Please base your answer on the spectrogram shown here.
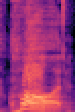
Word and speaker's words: Clyde: But you say his name is Claude. It Inconsistency is is Clyde. not something that I wouldn't have. Yeah, so we're going with Claude spelt like Clyde, and the boy genius can't spell apparently.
